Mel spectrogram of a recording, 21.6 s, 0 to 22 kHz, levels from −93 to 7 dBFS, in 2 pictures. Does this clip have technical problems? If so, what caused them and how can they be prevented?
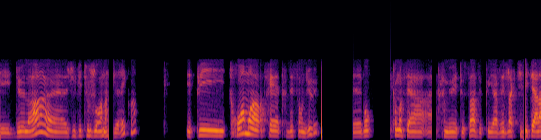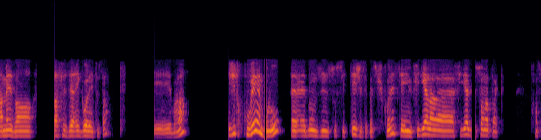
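Yes. Three kinds of fault can be heard.

Packet loss filled with silence occurs at 2.16 s (100 ms), 8.62 s (100 ms), 10.46 s (40 ms), 16.1 s (40 ms) and 20.24 s (80 ms). Every gap is a multiple of 20 ms, which fits 20 ms packets being dropped and replaced with silence. On a waveform these are flat lines cut sharply into the sound. On a spectrogram they are blank vertical stripes. Using packet loss concealment and a jitter buffer would mask these gaps.

A phantom power thump runs from 6.42 s to 6.63 s, with its main energy dying away in about 47 ms. A supply voltage switched on a live input sent a step through the coupling capacitors. The waveform shows one large low-frequency swing that relaxes back to centre, and the spectrogram shows a dark smear near the bottom of the band. Switching phantom power only while the channel is muted prevents this.

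The clipped start after a pause happens five times: at 6.95 s, 7.70 s, 11.81 s, 13.79 s and 15.29 s. Each follows a pause of 0.31 to 0.76 s and loses roughly 100 ms of onset. The output device likely drops into a sleep state during silence and swallows the start of the sound while it wakes. Onsets jump straight to full amplitude on the waveform, and on the spectrogram the soft leading edge is missing. Keeping the output stream active through pauses avoids this.

The telephone-band G.711 coding and the muted pauses are not faults.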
